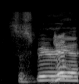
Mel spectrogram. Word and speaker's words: Suspiria: Suspiria. Just try to imagine an Italian stereotype saying it. That's the right way to say it.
